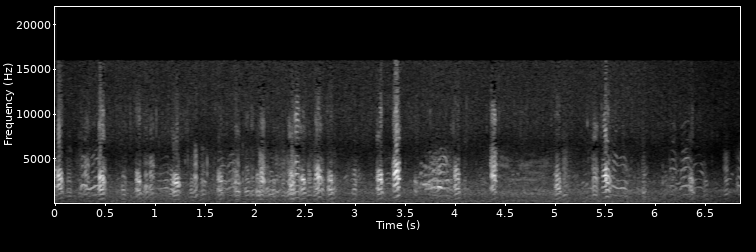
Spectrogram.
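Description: A flock of black skimmers (Rhynchops niger) on a beach in Texas calls continuously, with many short, nasal, barking notes overlapping over a steady rush of background noise, probably surf or wind.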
